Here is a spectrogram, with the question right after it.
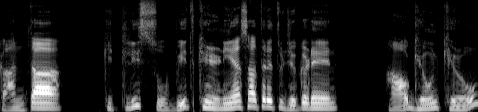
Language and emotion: Goan Konkani, happy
